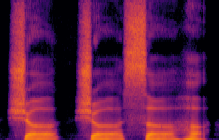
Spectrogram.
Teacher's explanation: इन्हें बोलते समय मुंह से हवा एक घर्षण एक रगड़ के साथ निकलती है। जिससे हल्की गर्म हवा यानी ऊष्मा पैदा होती है। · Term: ऊष्मीय व्यंजन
